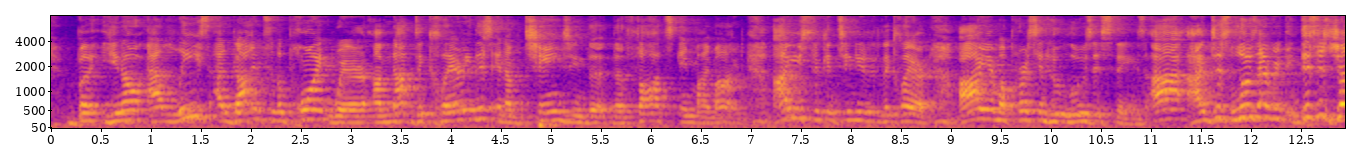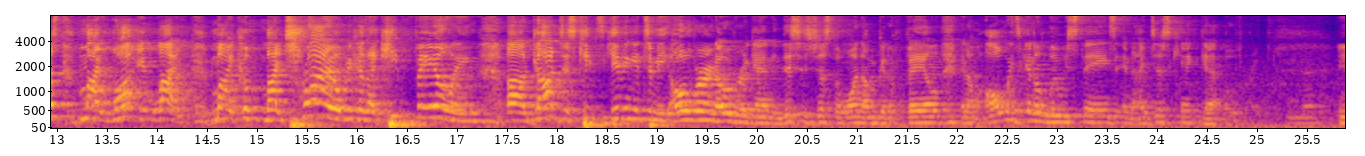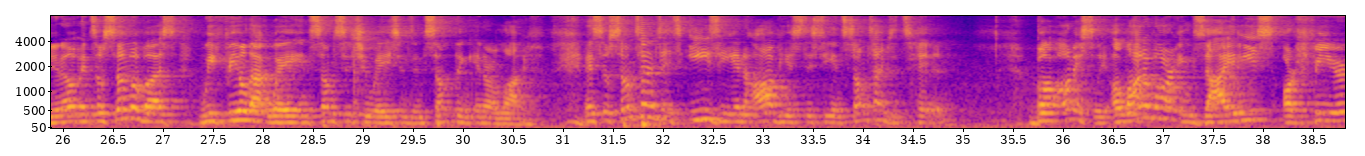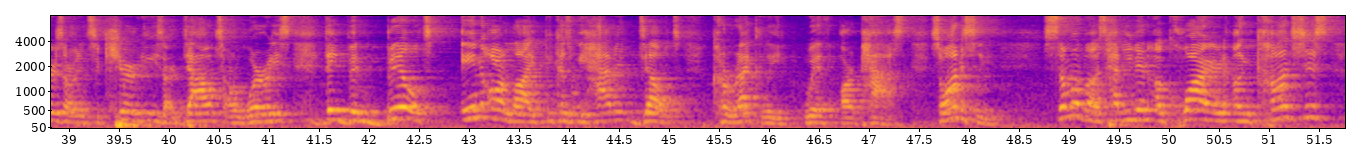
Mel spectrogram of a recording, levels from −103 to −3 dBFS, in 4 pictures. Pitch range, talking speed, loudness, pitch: 170-240 Hz, 190 wpm, -23 LUFS, 200 Hz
